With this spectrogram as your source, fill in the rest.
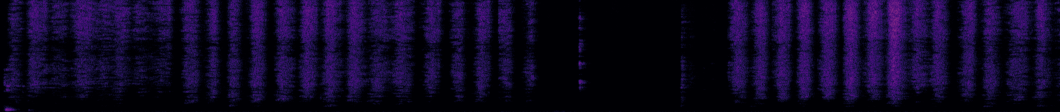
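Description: A paintbrush scrubs quickly across a canvas in short, rhythmic strokes.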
